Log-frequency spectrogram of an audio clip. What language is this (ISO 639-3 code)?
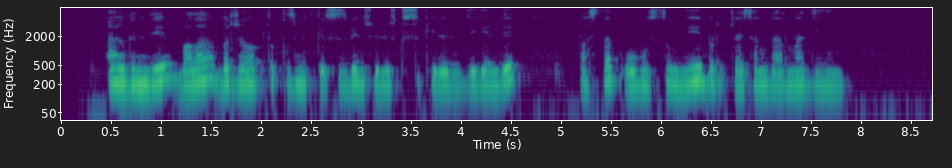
kaz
